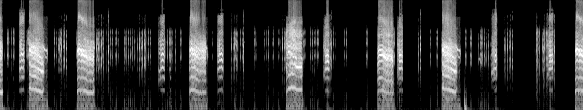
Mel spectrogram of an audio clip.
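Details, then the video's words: A garganey gives loud, harsh, nasal calls that slur downward, repeated every one to two seconds, with softer chattering notes between them. "صوت الحذف الصيفي (شترف)|| Garganey Sound"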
